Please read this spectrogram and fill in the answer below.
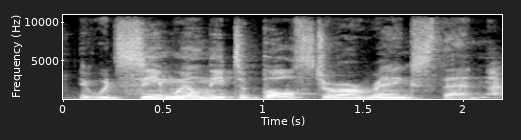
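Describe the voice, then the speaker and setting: An actor playing a resolute young prince who speaks formally in a fantasy video game. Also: male voice, medium pitch, animated, brisk, a bit bright, natural voice. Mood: earnest. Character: earnest, resolute young male prince and leader. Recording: game music clearly behind.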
